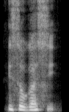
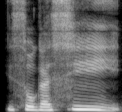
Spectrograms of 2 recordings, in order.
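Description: First: The final vowel is cut short. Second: The final vowel is held long. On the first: The speaker calls it wrong. "e não isogashii" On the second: The speaker calls it right. "que é uma vogal longa no final"

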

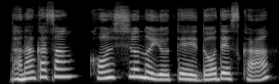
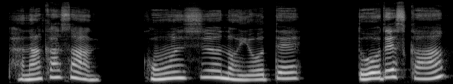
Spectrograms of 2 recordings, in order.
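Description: First: The sentence is spoken quickly. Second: The sentence is spoken slowly. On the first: "vamos mais rápido agora" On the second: "Primeiro, devagar"

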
